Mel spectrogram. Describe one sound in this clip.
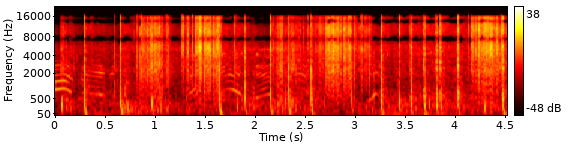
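Fireworks whistle as they shoot up.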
